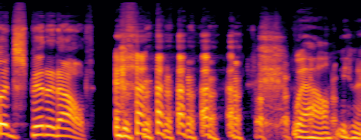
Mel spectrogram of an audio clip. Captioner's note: both laughing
